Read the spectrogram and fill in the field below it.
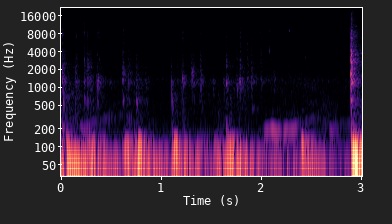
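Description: Fingers tap out a password on a laptop keyboard, a quick uneven patter of close key clicks ending in a firmer final press.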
